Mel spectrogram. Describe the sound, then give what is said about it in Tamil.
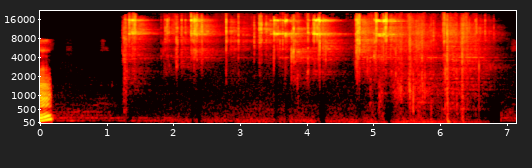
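After a soft thump, loose five- and ten-rupee coins clink and jingle for several seconds as a hand rummages through them in a bag, with bright irregular bursts of rattling. “அந்த சில்லற சத்தம் சாமிக்கிட்ட வேண்டுறப்ப கேட்குற கோயில் மணி சத்தம் மாதிரி அவன் காதலை கேட்டுச்சு அப்படியே கையில் அள்ளி எடுத்தான் அஞ்சு பத்து ரூபா காயின்ஸ்”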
